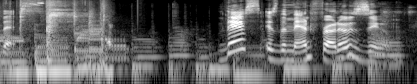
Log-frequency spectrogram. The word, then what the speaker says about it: XUME: see it written down X um II what you pronounce it zoo like a zoom lens so how does it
